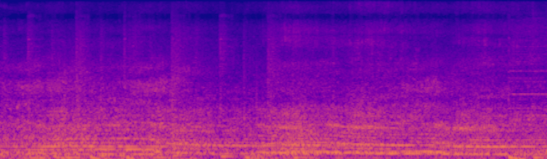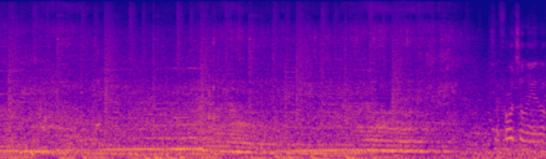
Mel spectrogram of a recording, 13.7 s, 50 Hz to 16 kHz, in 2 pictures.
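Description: F1 Academy race cars passing on track near the turn 8 bridge at a Grand Prix weekend, a continuous loud roar of engines and crowd noise with voices talking over it throughout.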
